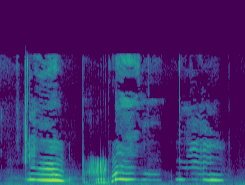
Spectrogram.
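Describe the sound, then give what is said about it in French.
A cat waiting in the hay of a barn for its milk meows three times, drawn-out, falling cries with brief pauses between them and a short, rough, breathy sound after the first. “C'est là où vit le chat qui attend dans le foin car il veut son lait que lui donne le lutin.”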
